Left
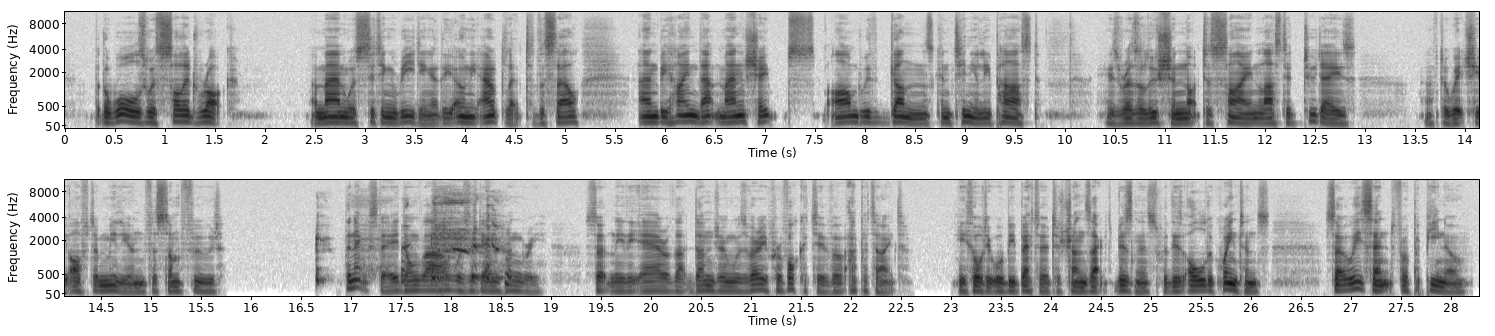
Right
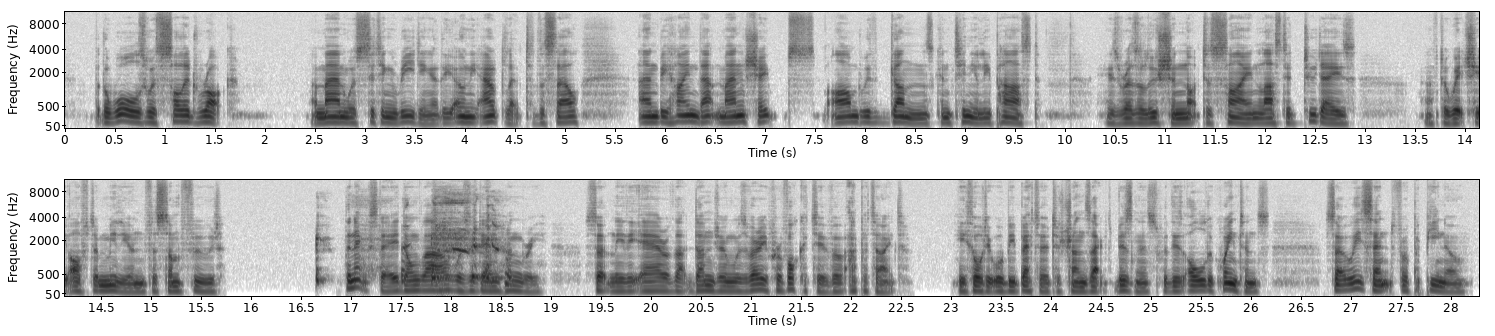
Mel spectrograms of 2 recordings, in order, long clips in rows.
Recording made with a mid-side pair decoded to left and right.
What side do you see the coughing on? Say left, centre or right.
centre.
